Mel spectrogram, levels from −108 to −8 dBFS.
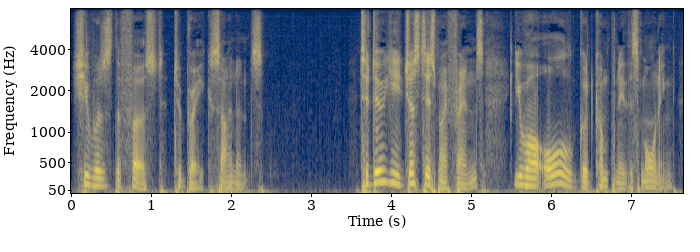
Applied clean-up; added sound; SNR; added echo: none; none; none; none.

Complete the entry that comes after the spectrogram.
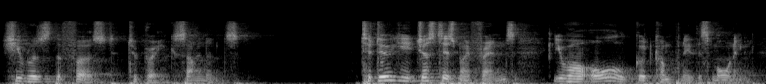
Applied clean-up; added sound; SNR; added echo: none; none; none; reverberation time 0.7 s.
